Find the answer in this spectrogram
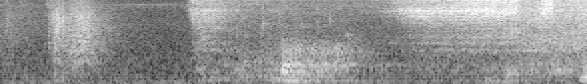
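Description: Two-post vehicle lift being lowered: a hiss from the lowering valve starts about a second and a half in and grows louder.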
